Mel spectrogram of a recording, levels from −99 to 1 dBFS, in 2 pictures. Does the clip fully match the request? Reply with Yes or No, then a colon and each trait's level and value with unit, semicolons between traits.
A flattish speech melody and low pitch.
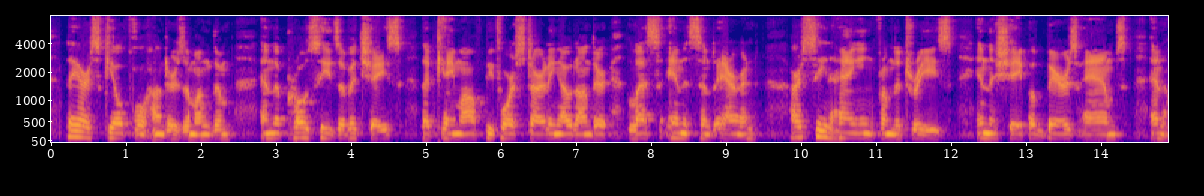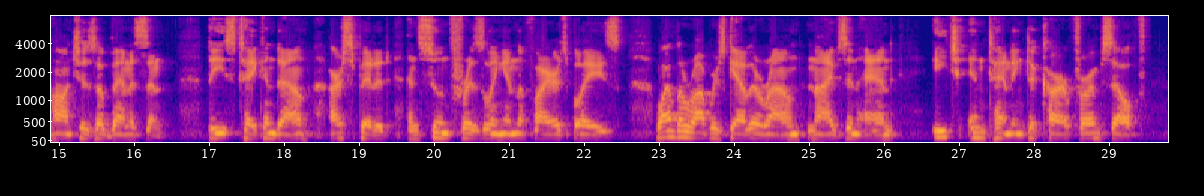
Yes: narrow, 2.3 semitones; low, 110 Hz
